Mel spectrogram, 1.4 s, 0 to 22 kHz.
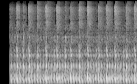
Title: RS 80cc exhaust leak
